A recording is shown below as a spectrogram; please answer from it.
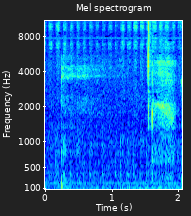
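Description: Faint scratching of a dark Derwent Inktense watercolour pencil shading on paper, laying down a base colour for the hair.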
